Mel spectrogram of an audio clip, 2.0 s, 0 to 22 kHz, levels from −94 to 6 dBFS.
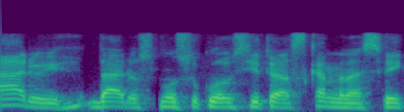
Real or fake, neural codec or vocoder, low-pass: real; none; 7.2 kHz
